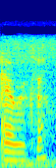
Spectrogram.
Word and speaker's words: Earwaker: Okay, Earwaker, pronounced Erica, and it's and then Earwaker, which is an English name, spelled Earwaker.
